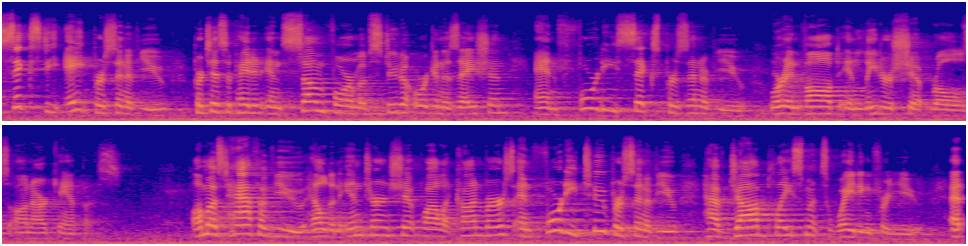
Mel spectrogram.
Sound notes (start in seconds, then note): none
